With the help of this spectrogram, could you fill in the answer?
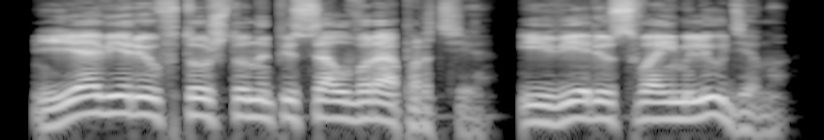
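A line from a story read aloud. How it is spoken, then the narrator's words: Cold. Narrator (Russian): холодно отозвался Гагарин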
